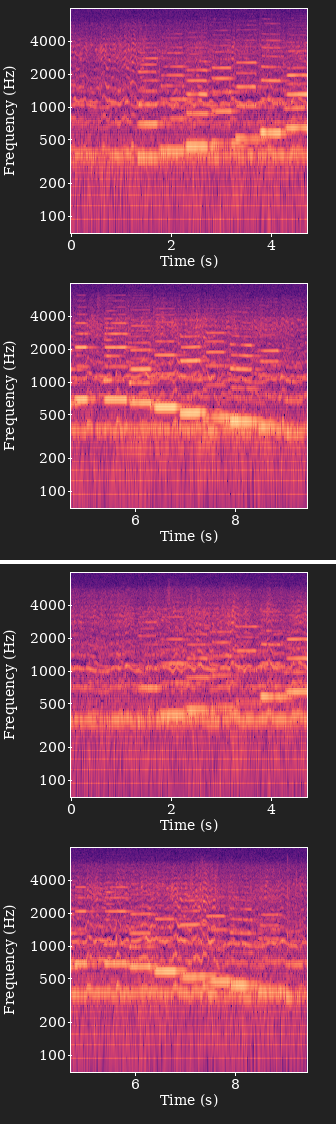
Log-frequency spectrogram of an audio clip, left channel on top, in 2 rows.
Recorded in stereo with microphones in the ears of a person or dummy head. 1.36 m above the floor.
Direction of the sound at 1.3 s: 20° left (ahead or behind).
